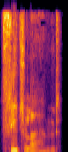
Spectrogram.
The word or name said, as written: Futureland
